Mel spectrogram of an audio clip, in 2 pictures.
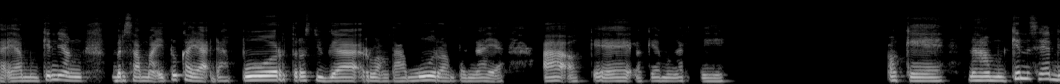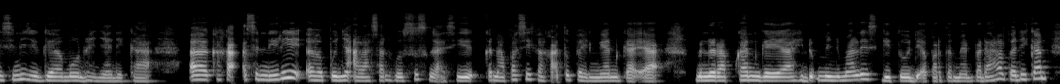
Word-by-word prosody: Kak 145 Hz, -, -4 dB
ya, 160 Hz, -, -2 dB
mungkin 165 Hz, +6 st, -1 dB
yang 180 Hz, -2 st, +1 dB, 0.4 s
bersama 175 Hz, -2 st, -1 dB
itu 160 Hz, -, -4 dB
kayak 175 Hz, -5 st, +1 dB
dapur 190 Hz, +4 st, +8 dB
terus 185 Hz, 0 st, -1 dB
juga 165 Hz, 0 st, +1 dB, 0.3 s
ruang 165 Hz, -3 st, -3 dB
tamu, 170 Hz, +6 st, +4 dB
ruang 160 Hz, -2 st, -4 dB
tengah 155 Hz, 0 st, -5 dB
ya, 135 Hz, -, -7 dB, 0.5 s
ah, 170 Hz, +1 st, +2 dB, 0.2 s
oke 155 Hz, +3 st, -6 dB, 0.4 s
oke 160 Hz, +2 st, -10 dB
mengerti. 150 Hz, -2 st, -7 dB, 1.6 s
Oke, 165 Hz, -3 st, -1 dB, 0.2 s
nah 185 Hz, 0 st, +2 dB
mungkin 270 Hz, +11 st, 0 dB
saya 250 Hz, -1 st, -3 dB
di 210 Hz, -4 st, -2 dB
sini 215 Hz, +2 st, -3 dB
juga 185 Hz, -1 st, +1 dB
mau 180 Hz, +1 st, 0 dB
nanya 165 Hz, -3 st, -4 dB
nih 150 Hz, 0 st, -6 dB
Kak, 150 Hz, 0 st, -7 dB, 0.4 s
eee, 220 Hz, +1 st, +5 dB
Kakak 210 Hz, 0 st, +2 dB
sendiri, 230 Hz, +7 st, +2 dB
eee, 195 Hz, -1 st, -1 dB
punya 190 Hz, 0 st, +3 dB
alasan 175 Hz, +2 st, -4 dB
khusus 190 Hz, +5 st, -6 dB
gak -, -, -4 dB
sih 355 Hz, +3 st, +2 dB
kenapa 185 Hz, +3 st, -3 dB
sih 230 Hz, +2 st, -5 dB
Kakak 185 Hz, 0 st, -6 dB
tuh 210 Hz, -, -3 dB
pengen 170 Hz, -1 st, -1 dB
kayak -, -, -1 dB, 0.3 s
menerapkan 185 Hz, +1 st, +4 dB
gaya 175 Hz, -1 st, +4 dB
hidup 190 Hz, +1 st, 0 dB
minimalis 195 Hz, +6 st, +2 dB
gitu 165 Hz, -4 st, +2 dB
di 150 Hz, -, -1 dB
apartemen 160 Hz, 0 st, -5 dB
padahal 180 Hz, +10 st, -3 dB
tadi 230 Hz, +1 st, -1 dB
kan 270 Hz, +1 st, +1 dB
180 Hz, 155 wpm, -23 LUFS, 165-200 Hz, 1.6 s, dapur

